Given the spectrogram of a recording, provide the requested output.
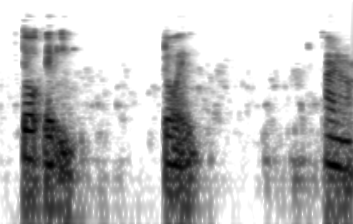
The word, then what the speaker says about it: Toei: So I need to pronounce it like I would pronounce it in Spanish and not in English. Toei.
